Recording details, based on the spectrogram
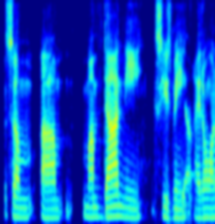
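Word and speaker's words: Mamdani: And let me let me give Mam Dami some um M Dani, excuse me. I don't want to mispronounce his name.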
